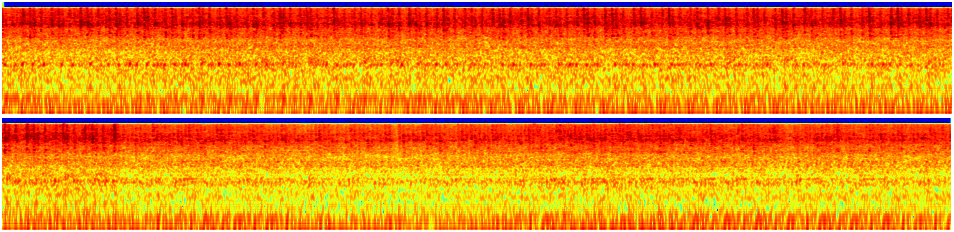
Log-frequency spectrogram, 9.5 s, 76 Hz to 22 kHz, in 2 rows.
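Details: Supercharged big-block on engine dyno (Harrop TVS2650 kit), running-in oil, new second valve springs fitted: loud, busy, lumpy idle with steady rhythm and bright blower hiss, no knock; it later failed at about 5000 rpm.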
